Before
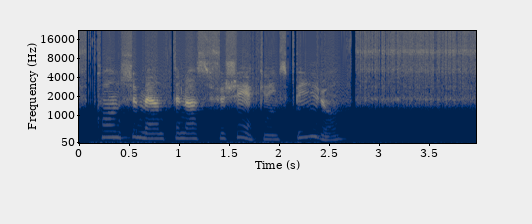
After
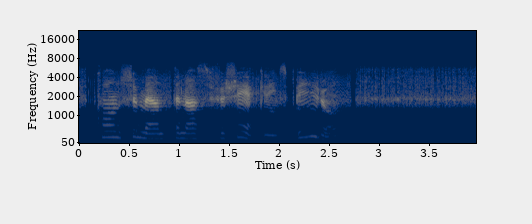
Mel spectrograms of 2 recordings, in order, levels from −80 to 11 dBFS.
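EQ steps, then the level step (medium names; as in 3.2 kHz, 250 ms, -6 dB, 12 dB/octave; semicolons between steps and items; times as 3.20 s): distance through air 260 m; cabinet simulation 460–5100 Hz, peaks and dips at 810 Hz -8 dB, 2.8 kHz -4 dB, 4.7 kHz -3 dB; treble shelf 3.6 kHz -10.5 dB; 0.0 dB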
